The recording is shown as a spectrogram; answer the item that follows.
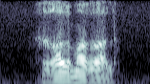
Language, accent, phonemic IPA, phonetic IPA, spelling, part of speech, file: Armenian, Eastern Armenian, /ʁɑlmɑˈʁɑl/, [ʁɑlmɑʁɑ́l], ղալմաղալ, noun, Hy-ղալմաղալ.ogg
- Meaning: noise, confusion, tumult, uproar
